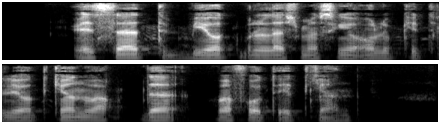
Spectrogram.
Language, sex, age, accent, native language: Uzbek, male, 19-29, Namangan, Uzbek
